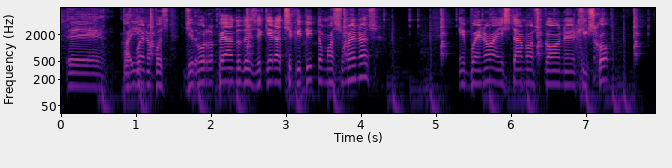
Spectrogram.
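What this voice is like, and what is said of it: Galician Spanish accent. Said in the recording (Spanish): “¿De Coruña? ... Por eso el acento.”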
